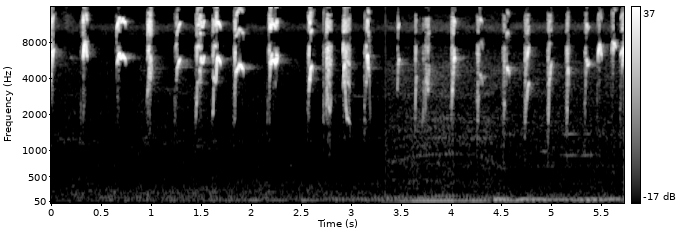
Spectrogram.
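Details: Olive-backed sunbird in lively song used as a singing lure; rapid high, clipped chirps and short downward-slurred whistles, with a low rumbling background from mid-clip.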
